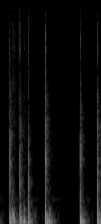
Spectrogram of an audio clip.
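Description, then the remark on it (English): Sharp knocks on a door tap out the shave-and-a-haircut rhythm: five quick raps, a pause, then two final knocks, clear with no one speaking. “shave and a haircut, two bits, you know.”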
